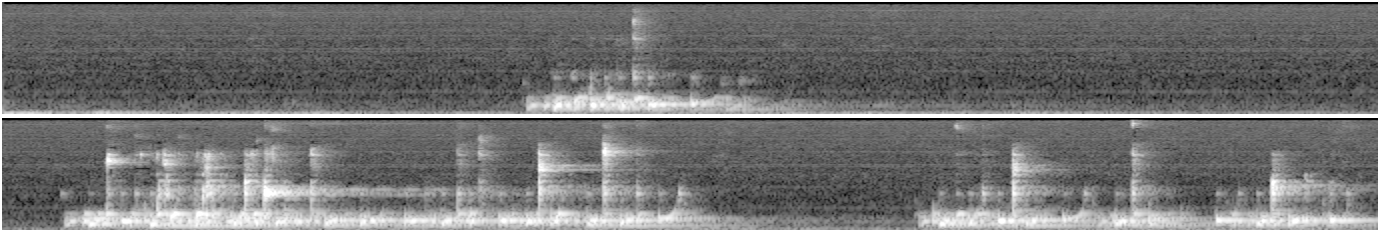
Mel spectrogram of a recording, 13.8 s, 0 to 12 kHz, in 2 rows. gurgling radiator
2.6 4.0, 7.2 10.6, 11.4 13.7

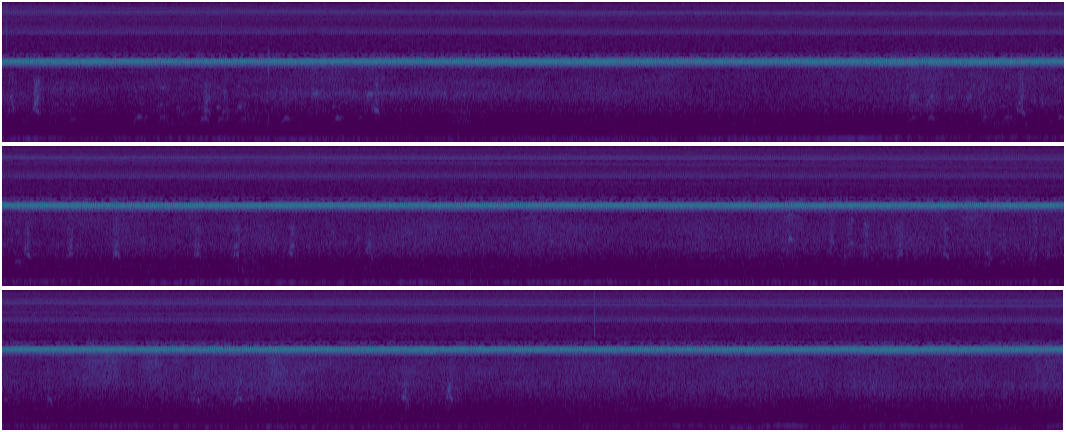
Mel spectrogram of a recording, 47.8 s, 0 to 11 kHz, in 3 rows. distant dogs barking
0.0 0.9, 13.5 18.0, 18.8 20.5, 27.4 31.8, 34.6 36.3, 37.7 38.9

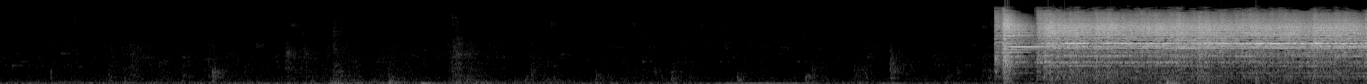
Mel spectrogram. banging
10.0 13.6

